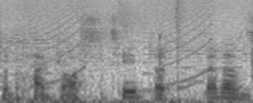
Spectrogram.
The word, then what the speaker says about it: Hydrocity: Some pronounce it Hydrocity, but that doesn't sound right to me.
